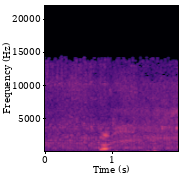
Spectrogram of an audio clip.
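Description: Low, steady rumble of a grab lorry's diesel engine idling close by, with one short spoken word about a second in.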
